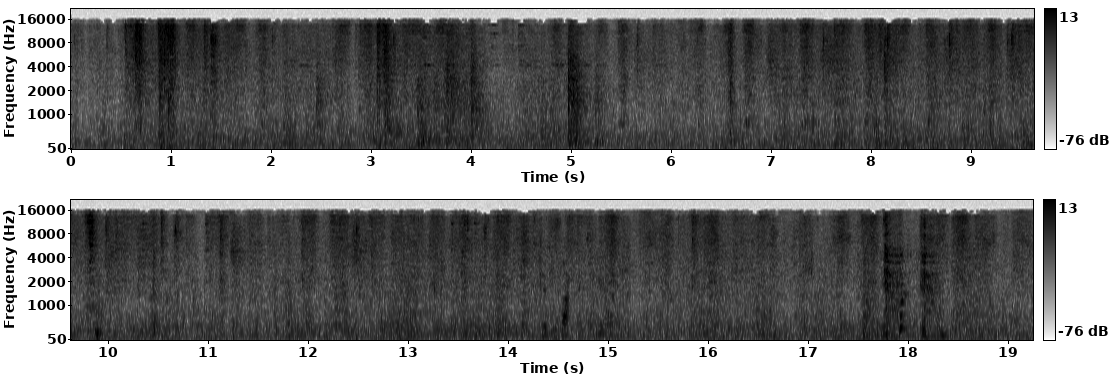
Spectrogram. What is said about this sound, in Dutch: That's a big one. Earthquake. Earthquake. Oh my god, it's big.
